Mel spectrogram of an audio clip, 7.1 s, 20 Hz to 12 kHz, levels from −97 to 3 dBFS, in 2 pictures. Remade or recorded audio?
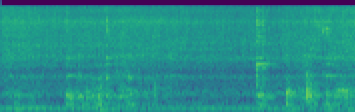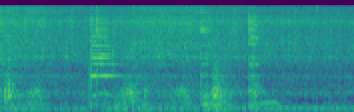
recorded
